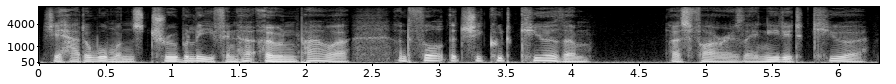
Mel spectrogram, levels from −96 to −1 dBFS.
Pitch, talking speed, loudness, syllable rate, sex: 110 Hz, 210 wpm, -18 LUFS, 5.3 syllables/s, male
